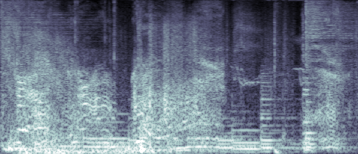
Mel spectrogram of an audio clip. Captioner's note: grunting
